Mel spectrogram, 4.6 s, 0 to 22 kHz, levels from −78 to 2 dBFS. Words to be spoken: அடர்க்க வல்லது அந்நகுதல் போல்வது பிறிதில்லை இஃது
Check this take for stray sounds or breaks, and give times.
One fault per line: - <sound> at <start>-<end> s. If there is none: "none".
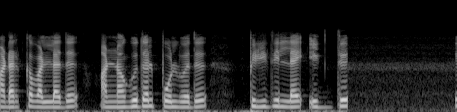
none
